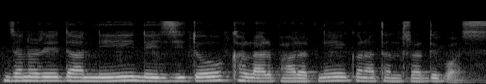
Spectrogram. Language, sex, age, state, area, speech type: Bodo, male, 18-30, Assam, urban, spontaneous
